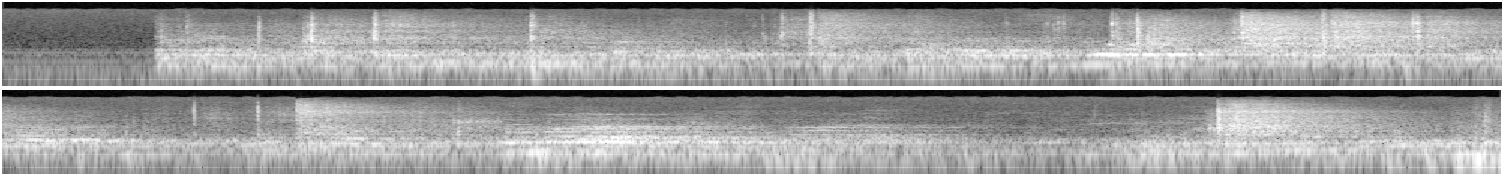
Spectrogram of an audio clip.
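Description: Rifle parts click as they are handled.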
